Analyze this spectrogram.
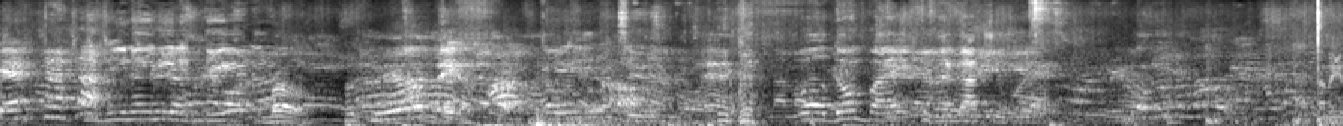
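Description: Young men talk with each other nearby.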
